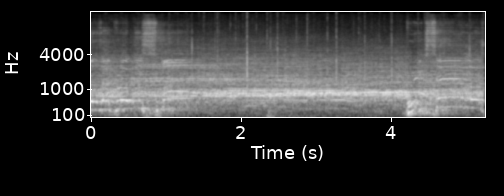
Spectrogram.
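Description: A diaspora crowd in Brussels greeting the Congolese president, a continuous wash of applause with whoops and shouted cheers rising above it, loud and close throughout.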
